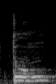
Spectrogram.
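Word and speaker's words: Thun: Tung se escribe con T-H-U-N, ¿sí?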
